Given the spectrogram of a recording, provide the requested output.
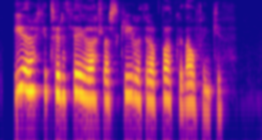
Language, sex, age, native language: Icelandic, female, 40-49, Icelandic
